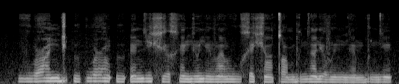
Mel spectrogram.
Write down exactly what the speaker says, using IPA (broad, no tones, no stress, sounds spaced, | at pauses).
v u ʕ ĩ ŋ ɡ i ʔ ɯ p w u ʕ ũ ʔ ɯ ʔ ɛ̃ n z i xʲ ʌ x ɛ̃ ɡʲ õ j ẽ v ã v u x ɛ xʲ ɛ̃ tˤ ɯ m b ɯ n z ã ɾʲ ʌ v ẽ ŋ ɡ ɛ̃ m b u n d ẽ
